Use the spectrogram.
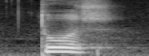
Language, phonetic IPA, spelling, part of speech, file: Ukrainian, [tɔʒ], тож, conjunction, Uk-тож.ogg
- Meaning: so, hence (consequently)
